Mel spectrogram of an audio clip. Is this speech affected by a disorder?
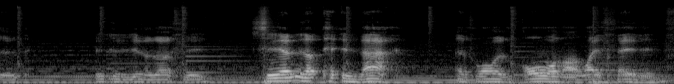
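Yes: facial palsy; congenital, Goldenhar syndrome, right face, cleft palate; many surgeries; lifelong speech impediment, cannot speak properly.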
